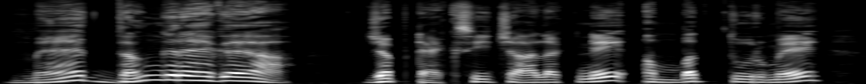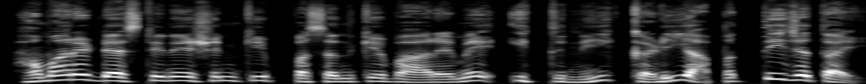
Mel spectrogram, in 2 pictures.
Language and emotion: Hindi, surprised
